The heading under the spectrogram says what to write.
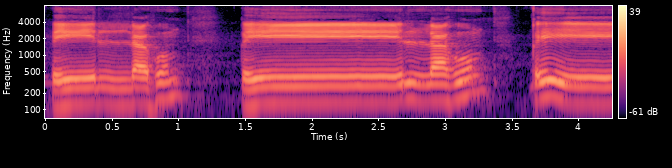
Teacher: qila lahum idghamul lam fil lam, diidghamkan lam pada lam menjadi qillahum qillahum qillahum, dibaca dengan qasar, tawassut dan isba'.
